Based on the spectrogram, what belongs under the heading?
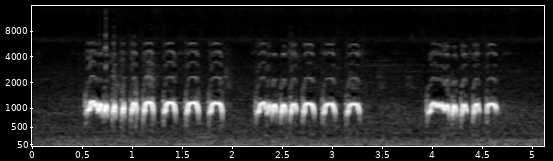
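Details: Zebra dove calling the flock, giving three bursts of rapid, staccato cooing notes, each burst starting in a quick trill and slowing into separate arched coos, over a quiet background.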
